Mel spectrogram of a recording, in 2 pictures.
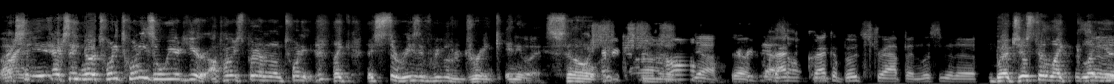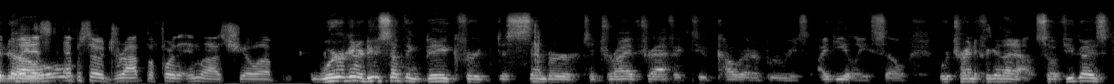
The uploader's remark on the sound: jumped on Zoom to talk with us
